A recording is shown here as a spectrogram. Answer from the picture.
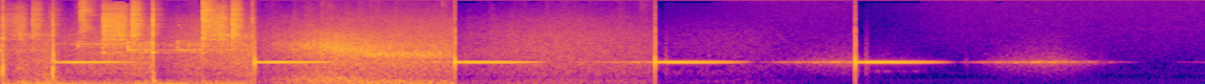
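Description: Electronic TV news theme music ending: a beat of sharp hits and short high beeps, then a whoosh, then two final hits about a second apart whose beep tone rings on and echoes away to nothing.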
